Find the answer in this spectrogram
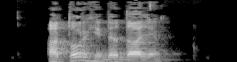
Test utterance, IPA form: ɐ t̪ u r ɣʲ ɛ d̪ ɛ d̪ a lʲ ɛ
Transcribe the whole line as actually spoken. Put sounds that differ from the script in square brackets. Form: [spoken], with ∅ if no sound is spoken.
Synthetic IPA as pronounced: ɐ t̪ [ɔ] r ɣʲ [i] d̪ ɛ d̪ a lʲ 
